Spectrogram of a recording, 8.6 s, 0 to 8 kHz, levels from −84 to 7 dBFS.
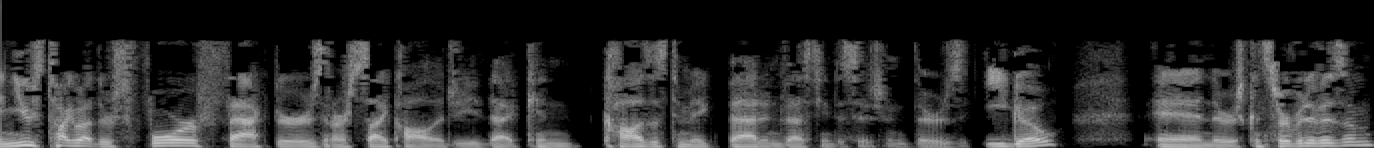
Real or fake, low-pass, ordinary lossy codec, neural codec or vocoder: real; 7.2 kHz; MP3, 24 kbps; none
